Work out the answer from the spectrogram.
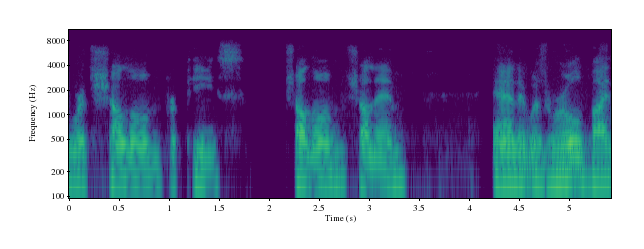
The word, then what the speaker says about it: Shalem: More properly, Shalem. Shalem would be the correct pronunciation, but most people say Salem.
